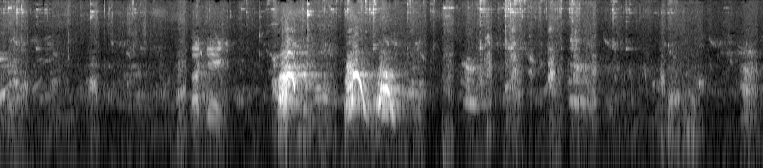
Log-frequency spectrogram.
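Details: German Shepherd at a dog park, territorial and aggressive over toys, barking to demand the ball from its owner; a few loud barks near three to four seconds amid human speech and quieter yips.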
